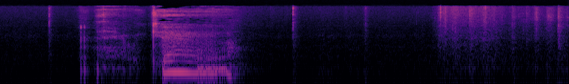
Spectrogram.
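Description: A person's short breathy whisper, then a brief hummed "mm" held on one pitch about a second in, the loudest thing here. Near the end, a soft rustling hiss.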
